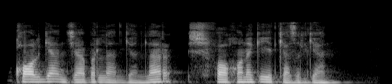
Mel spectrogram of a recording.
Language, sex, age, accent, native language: Uzbek, male, 19-29, Surxondaryo, Uzbek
